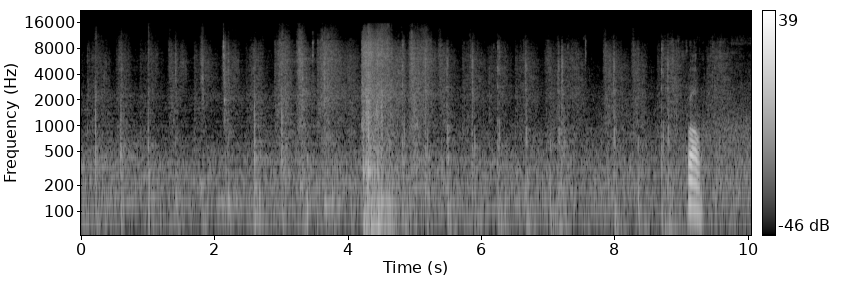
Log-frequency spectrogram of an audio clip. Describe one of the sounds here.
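Quick footsteps patter on a stone floor.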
